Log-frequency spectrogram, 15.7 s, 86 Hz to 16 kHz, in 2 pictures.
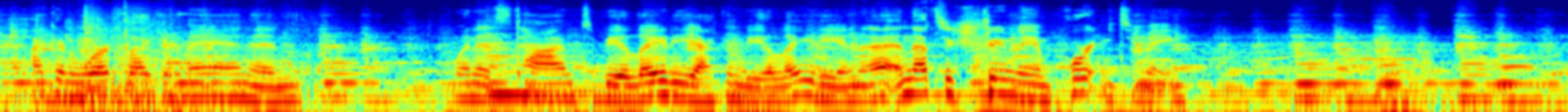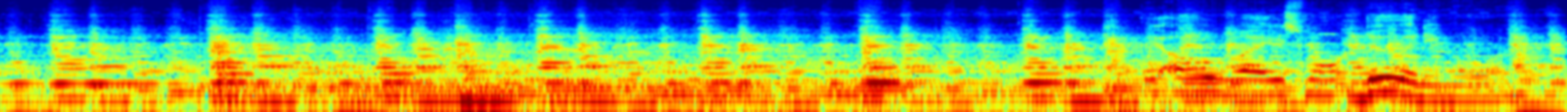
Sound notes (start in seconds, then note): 6.7 cattle lowing; 9.0 orchestral music continues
